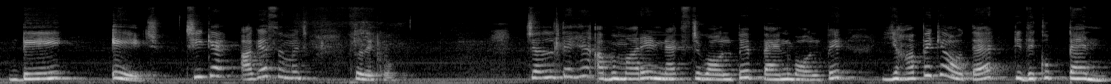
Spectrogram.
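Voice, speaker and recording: A woman's voice: sits high, mellow. A woman teaching shorthand vowels, patiently explaining each rule and checking in often. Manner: patient, repeats "theek hai" and "dekho" often. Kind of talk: explaining steno vowels step by step. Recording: dull lo-fi, roomy echo.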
